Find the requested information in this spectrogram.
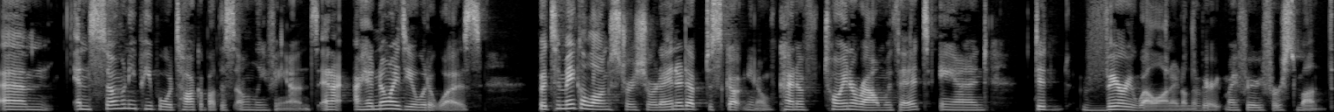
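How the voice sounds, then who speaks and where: The recording is dry and close, with no echo. A woman speaks fairly quickly in a normal speaking voice with ordinary pitch variation. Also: medium pitch for a woman. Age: 30s. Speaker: entrepreneur, retired nurse and Navy veteran. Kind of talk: interview. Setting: video call.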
